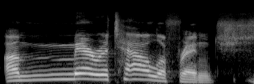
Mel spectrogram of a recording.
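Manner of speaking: high, slow slurred blend of nationalities; evasive bluff. Pretend. Improviser bluffing a fan about accent, high drawn-out slur. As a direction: stretch the made-up word upward, fudging it.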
